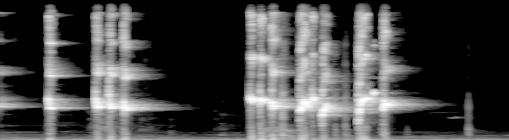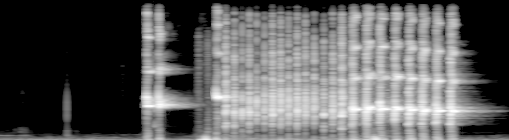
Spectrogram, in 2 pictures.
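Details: Lovebird used as a lure to prompt other lovebirds into song: scattered high clicks and sharp chirps, then a rapid chattering trill of fast repeated notes building over the final two seconds.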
